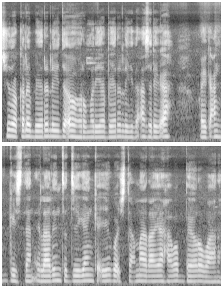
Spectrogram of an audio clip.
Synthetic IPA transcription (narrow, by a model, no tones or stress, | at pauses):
sɪðɔːkʰɐlɛbɛːɾɐliːðɐʔɔːɦɔrmɐɾɪjɐbɛːɾɐliːðɐ̰ʕɑs̬ɾɪɣɐɐh | wɛjɡɑʕɑŋkʰɐɡɛjst̪ʰaːnɪlaːlɪnt̪ʰɐd̪ɛːɣaːŋkʰɐ̰ʔɪjɐɣɔːɪst̪ʰɪʕmaːlɐjaːɦɐβɐbɛːɾɔwɑːnɐ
